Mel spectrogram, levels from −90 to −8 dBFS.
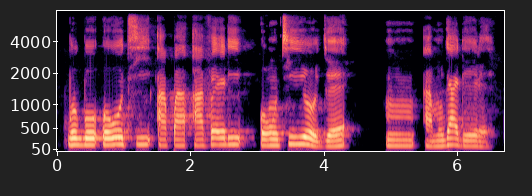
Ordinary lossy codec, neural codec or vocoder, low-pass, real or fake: none; none; 7.2 kHz; real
